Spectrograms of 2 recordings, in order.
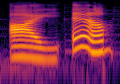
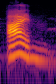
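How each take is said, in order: First: Two separate words are said in full. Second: The words are joined into one short syllable. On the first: "ao invés de eu falar I am" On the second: "eu posso falar I'm"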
